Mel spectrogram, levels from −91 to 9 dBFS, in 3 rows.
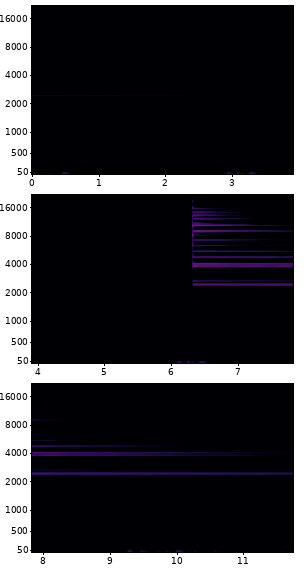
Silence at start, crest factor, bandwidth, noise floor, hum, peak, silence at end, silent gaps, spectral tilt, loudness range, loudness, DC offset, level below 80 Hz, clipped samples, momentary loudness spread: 0 s; 30 dB; 16 kHz; under -90 dBFS; none; -34 dBFS; 0 s; 4.47-4.51 s, 4.58-4.62 s, 4.69-4.87 s, 5.36-5.48 s, 5.54-5.84 s, 5.94-6.04 s; 5 dB/octave; 11 LU; -57 LUFS; under 0.1%; under -90 dBFS; under 0.1%; 17 LU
